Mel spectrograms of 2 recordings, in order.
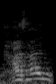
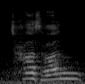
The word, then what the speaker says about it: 다산: 왜냐 우리 옥편에 차 다짜요. 차다 예돈네. 그래서 다래라가 요게 맞아. 근데 중국 발음이 차니까 지금 차례라고 하고 우리는 다산 정약용 선생이거든. 근데 차산 정약용 선생이에요.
